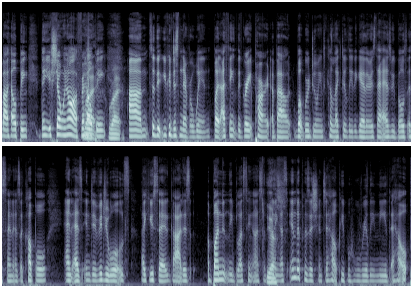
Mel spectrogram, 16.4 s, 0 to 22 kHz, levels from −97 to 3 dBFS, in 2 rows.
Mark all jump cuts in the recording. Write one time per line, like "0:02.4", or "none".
none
